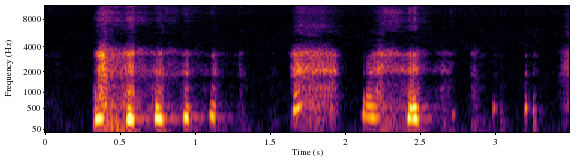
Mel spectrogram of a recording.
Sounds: Laughter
